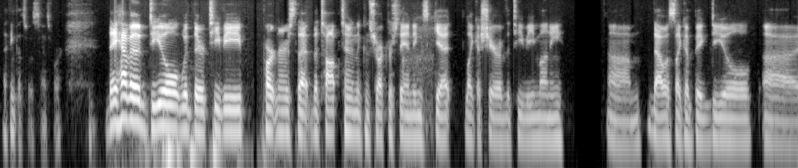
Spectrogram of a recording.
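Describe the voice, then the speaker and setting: A man co-hosting a casual racing podcast, explaining details at length in a relaxed way. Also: on the low side, no room sound. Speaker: podcast co-host. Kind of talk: casual chat.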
